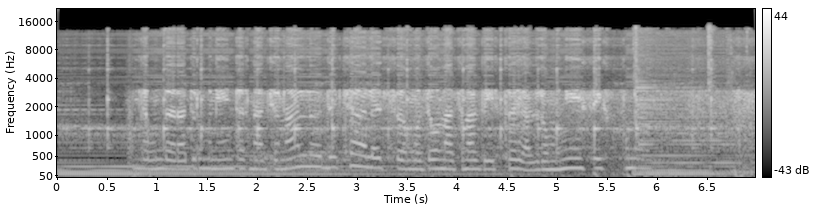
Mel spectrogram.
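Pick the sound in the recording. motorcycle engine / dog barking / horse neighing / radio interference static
radio interference static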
